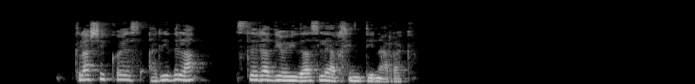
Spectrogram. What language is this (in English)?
Basque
